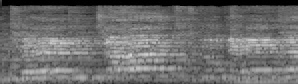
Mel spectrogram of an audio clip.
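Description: Live song: a man singing held notes into a microphone over an acoustic guitar, amplified through a PA in a reverberant hall.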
